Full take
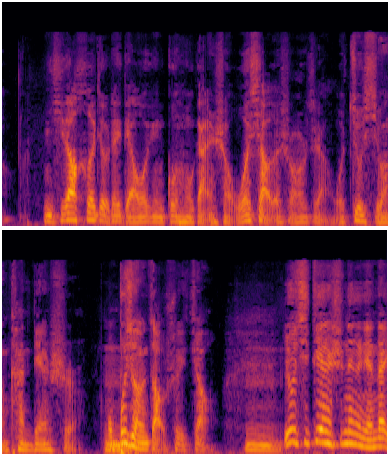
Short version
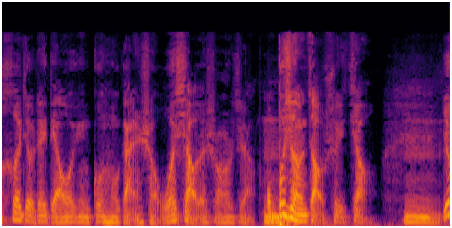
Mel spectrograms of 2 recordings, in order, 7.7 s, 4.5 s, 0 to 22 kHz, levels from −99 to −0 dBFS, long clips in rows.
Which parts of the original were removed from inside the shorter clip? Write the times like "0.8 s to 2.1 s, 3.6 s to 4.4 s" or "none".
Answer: 3.3 s to 4.8 s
